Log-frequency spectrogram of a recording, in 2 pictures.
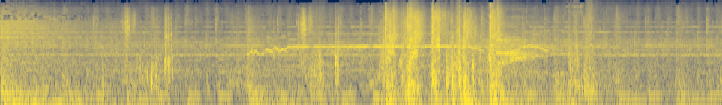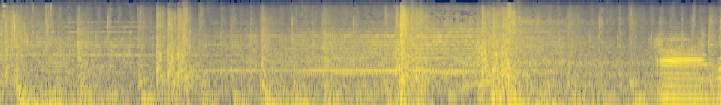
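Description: Video game gunfire in a firefight in Rome against a terrorist cell: scattered shots and bursts ring out amid background noise, with thuds and occasional voices mixed in, moderately loud rather than dominant.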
